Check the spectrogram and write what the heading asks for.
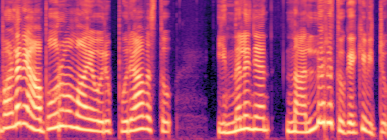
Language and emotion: Malayalam, happy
